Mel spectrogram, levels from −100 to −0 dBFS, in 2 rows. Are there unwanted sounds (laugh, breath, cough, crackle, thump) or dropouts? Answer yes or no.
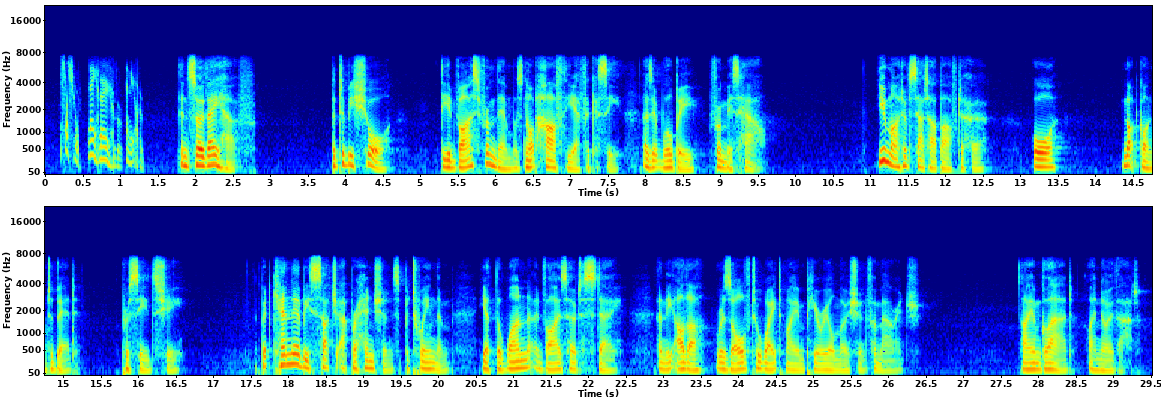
yes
